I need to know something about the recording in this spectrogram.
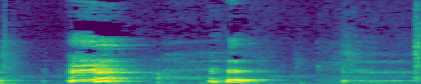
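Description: A young girl's voice making two short vocal sounds into the glass mug held at her mouth, the first about half a second in and the second about a second later.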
